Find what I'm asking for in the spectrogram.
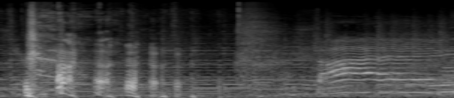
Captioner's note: laughs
